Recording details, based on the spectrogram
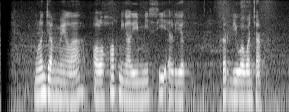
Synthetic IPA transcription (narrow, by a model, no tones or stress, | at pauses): muland͡ʒamːelaʔɔlɔhɔk̚niŋalimisiʔḛliɔt̪̚ | kərdiwawaɲt͡ʃaɾa̰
